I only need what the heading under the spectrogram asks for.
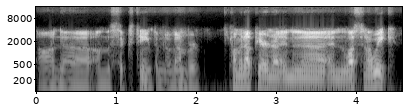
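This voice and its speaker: Man in his thirties, feeling sick, loose rambling stream chat with a very bright, sharp tone. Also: fairly low pitch, level tone. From Argentina. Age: 30s. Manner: rambling, halting, full of fillers and restarts; upbeat when greeting viewers. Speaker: livestreamer reading chat. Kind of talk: casual live-stream chat.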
